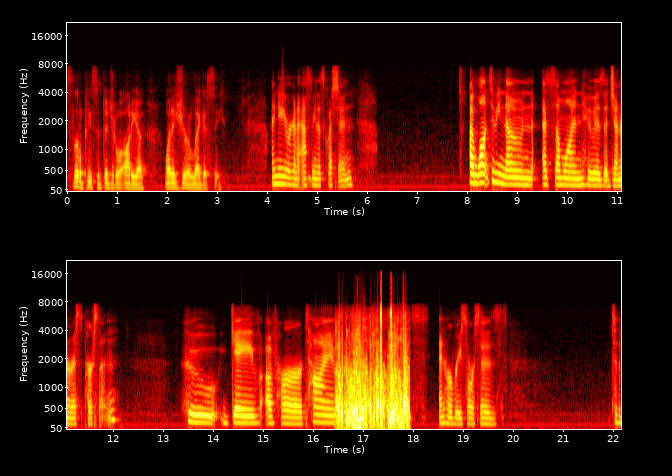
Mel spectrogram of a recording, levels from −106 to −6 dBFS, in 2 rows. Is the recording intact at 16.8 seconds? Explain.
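No. At 16.8 s a codec payload misread runs from 16.41 to 17.96 s, ending just before "and her resources". The speech becomes garbled noise and warble that barely tracks it, which fits octet-aligned AMR frames being unpacked as bandwidth-efficient, scrambling every field.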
